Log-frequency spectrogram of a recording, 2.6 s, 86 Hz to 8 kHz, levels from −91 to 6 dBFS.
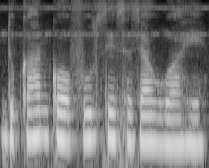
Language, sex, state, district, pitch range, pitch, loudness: Hindi, female, Arunachal Pradesh, Longding, 170-195 Hz, 185 Hz, -16 LUFS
